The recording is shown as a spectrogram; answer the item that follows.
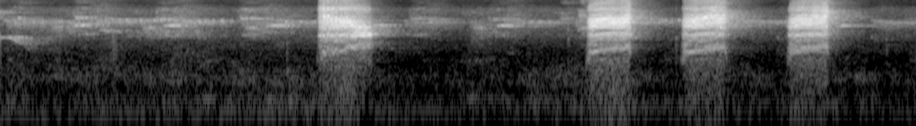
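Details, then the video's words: Greater green leafbird female call for luring males. Four loud, buzzy, harsh notes, the last three coming in quick succession about half a second apart, over faint high thin whistling. "Memikat dan Memancing Burung Cucak Ijo Jantan dengan Suara Betina Ini agar Gacor Mantap"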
